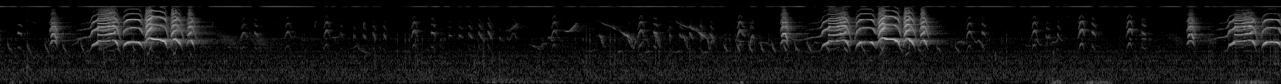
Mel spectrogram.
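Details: Black-bellied whistling duck that has just landed behind a home at Hamilton Creek while its mate flies back and forth. Shrill, multi-note whistled calls come in loud bursts near the start, middle and end, with softer chatter between.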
